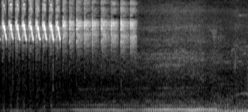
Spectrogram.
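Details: Little spiderhunter giving a two-second burst of its 'tembakan' call, very quick sharp high ticks in even succession, fading into a low droning hum.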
